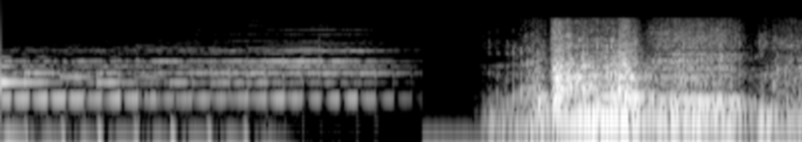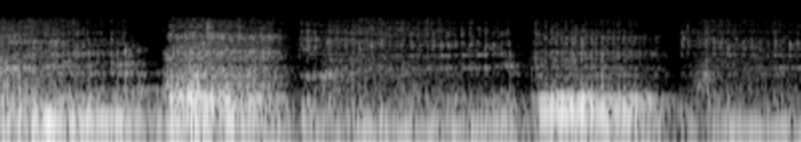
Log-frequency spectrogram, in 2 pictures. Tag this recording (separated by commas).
lions roaring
